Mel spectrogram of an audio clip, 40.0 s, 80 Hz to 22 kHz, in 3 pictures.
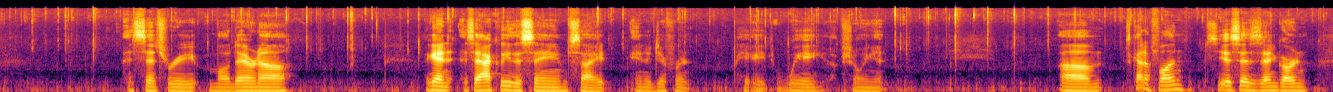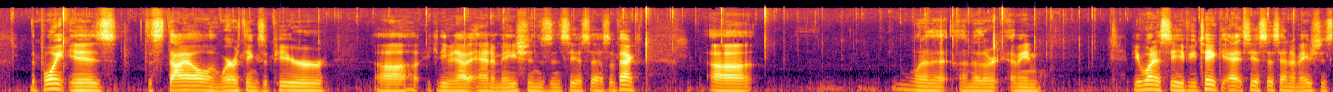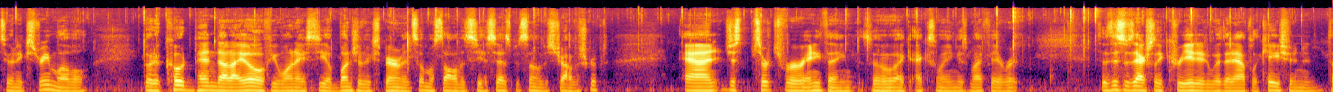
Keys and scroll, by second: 24.5-26.8 typing, 27.4 Return, 35.5-36.9 typing.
